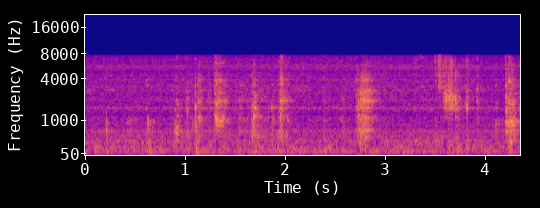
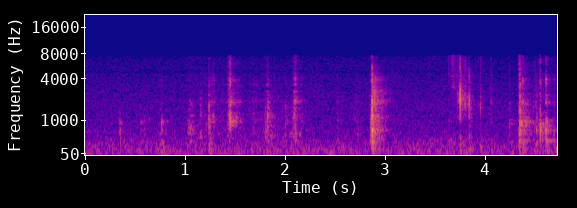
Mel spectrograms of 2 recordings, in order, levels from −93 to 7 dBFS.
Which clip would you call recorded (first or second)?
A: second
